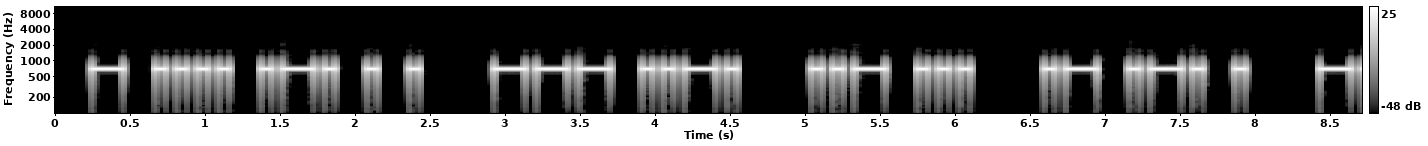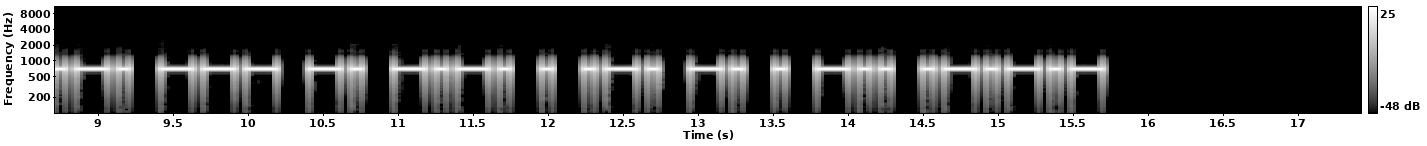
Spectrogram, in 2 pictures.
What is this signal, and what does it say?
Morse code, heard as a keyed tone, about 17 wpm, 700 Hz. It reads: THREE OF US ARE CONCERNED.
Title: Sentences from Top 1000 Words - Review Part 6 - 17wpm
